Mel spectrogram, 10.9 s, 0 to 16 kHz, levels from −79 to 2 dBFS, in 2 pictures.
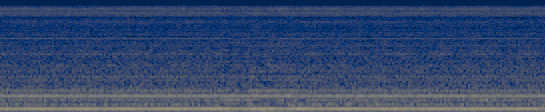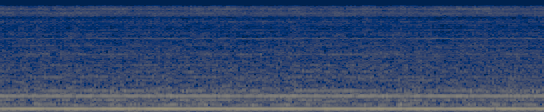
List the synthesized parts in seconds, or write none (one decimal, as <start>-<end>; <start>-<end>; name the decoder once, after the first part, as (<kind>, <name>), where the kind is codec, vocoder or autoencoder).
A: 2.2-3.0 (codec, SNAC); 5.4-10.4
